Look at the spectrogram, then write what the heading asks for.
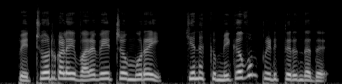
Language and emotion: Tamil, happy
